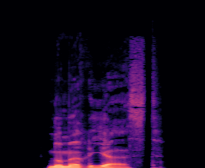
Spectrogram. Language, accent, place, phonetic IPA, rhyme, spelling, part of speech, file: German, Germany, Berlin, [nʊməˈʁiːɐ̯st], -iːɐ̯st, nummerierst, verb, De-nummerierst.ogg
- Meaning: second-person singular present of nummerieren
